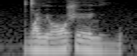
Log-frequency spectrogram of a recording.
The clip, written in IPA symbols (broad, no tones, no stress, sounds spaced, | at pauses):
dˤ ɪ lʲ ɔː ʃ eː lʲ ṳ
